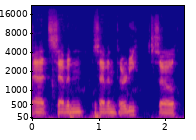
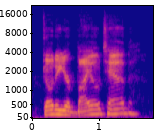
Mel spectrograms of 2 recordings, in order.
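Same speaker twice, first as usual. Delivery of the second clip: slow, loud, drawn-out shouting; 5 semitones higher, 4 dB louder than usual. Directing a player to a tab during a game: shouting. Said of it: "I sound like I'm shouting".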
